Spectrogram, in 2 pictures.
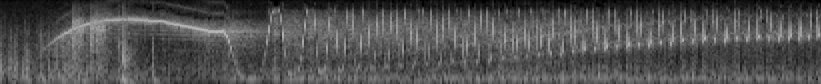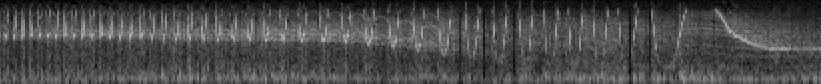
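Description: Synthesized whooshing sound effect for a spinning acrobatic flip. An electronic tone sweeps up and back down, then a rapidly pulsing electronic whir rises in pitch, holds, and sinks again, ending in a quick falling sweep near the end.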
